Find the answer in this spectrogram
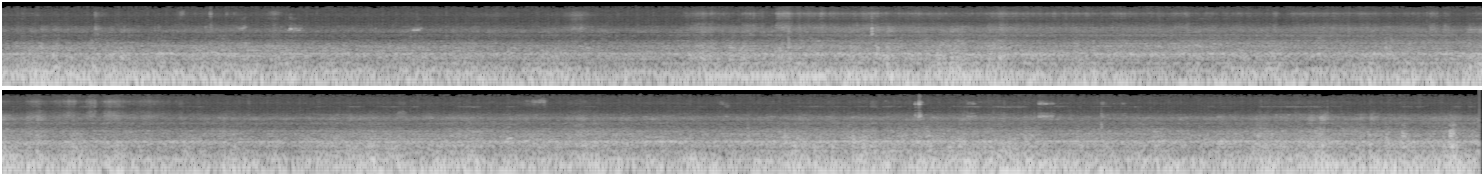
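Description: Passenger train in motion, heard from aboard: a steady low rumble of the wheels and running gear on the track.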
